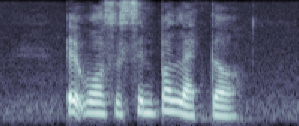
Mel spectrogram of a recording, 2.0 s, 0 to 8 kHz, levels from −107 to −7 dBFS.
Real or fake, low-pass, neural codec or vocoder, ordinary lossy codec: fake; none; codec, 16 kHz, 4 kbps, X-Codec, WavLM features, trained on Multilingual LibriSpeech; none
